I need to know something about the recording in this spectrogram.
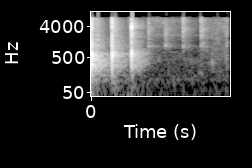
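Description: Scattered hand claps from a few people, a handful of sharp separate claps that thin out and die away after about a second.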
